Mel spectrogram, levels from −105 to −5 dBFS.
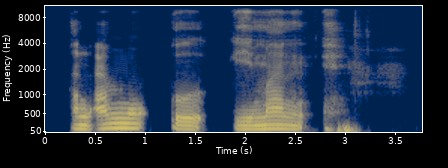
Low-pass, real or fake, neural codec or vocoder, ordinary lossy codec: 9.9 kHz; fake; codec, 44.1 kHz, 7.8 kbps, Pupu-Codec; none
